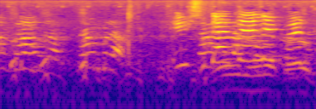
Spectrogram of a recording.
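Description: A young child's high-pitched voice: several short utterances with a brief pause about a second in, louder near the end.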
